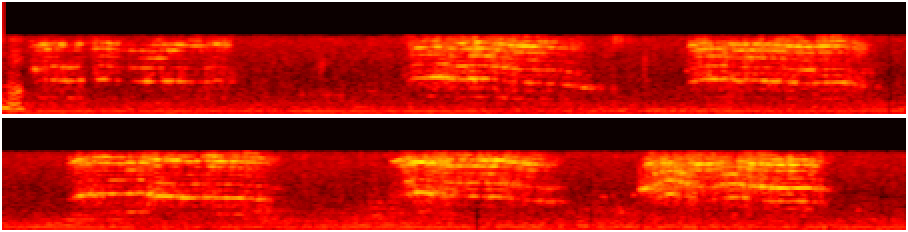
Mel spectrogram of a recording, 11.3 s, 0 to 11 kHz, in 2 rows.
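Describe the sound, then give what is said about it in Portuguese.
An 11-month-old baby girl crying at bedtime in a series of about six drawn-out, high wailing bursts with short gaps between them, fairly loud over a steady low hum. “Tá chorando, né? Tá na hora de dormir.”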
